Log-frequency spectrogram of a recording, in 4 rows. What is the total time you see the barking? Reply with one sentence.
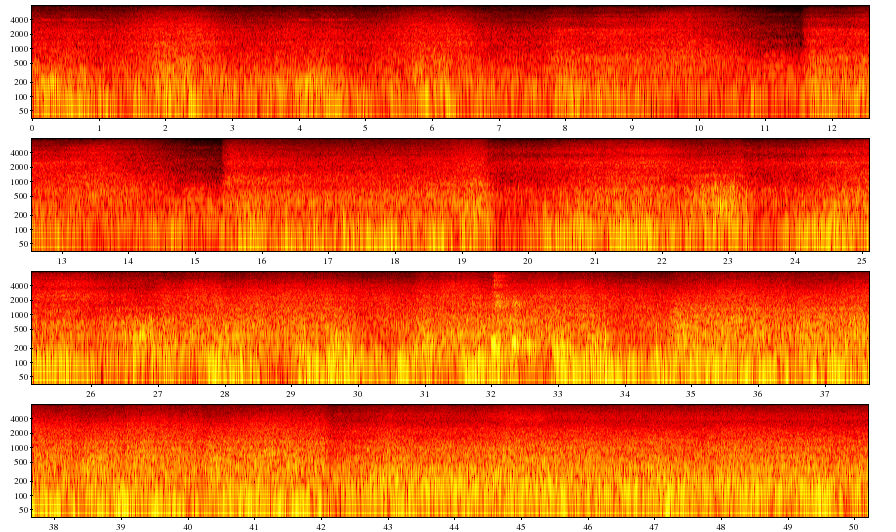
The barking can't be heard in this clip.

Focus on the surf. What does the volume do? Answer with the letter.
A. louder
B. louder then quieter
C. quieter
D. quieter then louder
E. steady
A.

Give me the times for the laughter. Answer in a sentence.
You can hear the laughter from 31.9 to 33.2 s.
